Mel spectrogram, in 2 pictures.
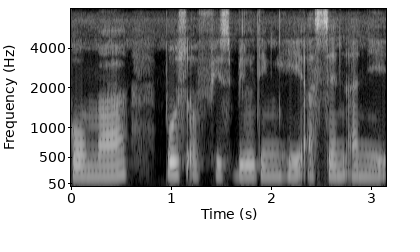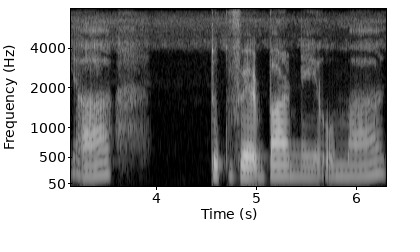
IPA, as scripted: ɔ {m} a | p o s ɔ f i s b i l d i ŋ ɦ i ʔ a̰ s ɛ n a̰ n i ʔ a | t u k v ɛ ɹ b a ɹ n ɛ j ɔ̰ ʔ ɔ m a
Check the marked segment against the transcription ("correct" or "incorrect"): correct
